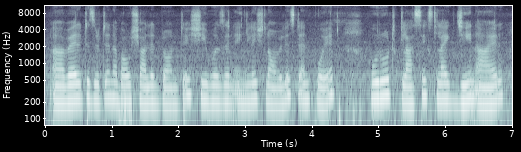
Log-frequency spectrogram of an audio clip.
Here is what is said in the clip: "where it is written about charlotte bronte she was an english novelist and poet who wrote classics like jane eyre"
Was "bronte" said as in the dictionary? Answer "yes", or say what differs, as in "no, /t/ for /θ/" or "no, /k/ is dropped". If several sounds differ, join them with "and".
yes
